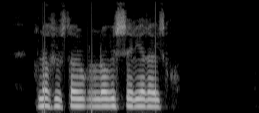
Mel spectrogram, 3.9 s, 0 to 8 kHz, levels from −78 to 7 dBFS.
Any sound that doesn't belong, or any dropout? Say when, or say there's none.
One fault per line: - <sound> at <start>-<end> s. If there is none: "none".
none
